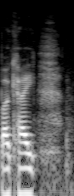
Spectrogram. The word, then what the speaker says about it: bokeh: the what people call bokeh bouquet people pronounce it different ways but nevermind it's the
